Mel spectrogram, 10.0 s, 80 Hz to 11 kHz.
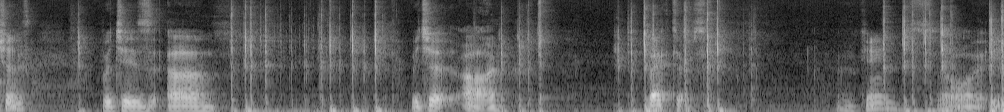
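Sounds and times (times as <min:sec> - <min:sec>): typing on computer keyboard: 0:02.3 - 0:04.0, 0:05.0 - 0:05.6, 0:06.2 - 0:07.6, 0:08.8 - 0:10.0.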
